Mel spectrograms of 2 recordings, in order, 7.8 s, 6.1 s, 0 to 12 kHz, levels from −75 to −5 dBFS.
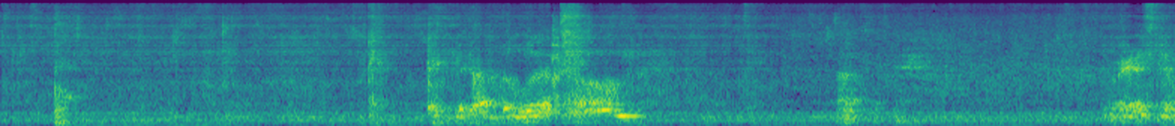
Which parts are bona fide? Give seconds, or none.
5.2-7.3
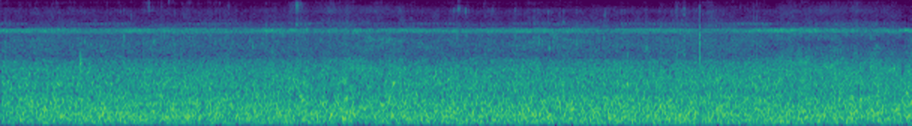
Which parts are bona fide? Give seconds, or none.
0.0-1.9; 2.7-5.2

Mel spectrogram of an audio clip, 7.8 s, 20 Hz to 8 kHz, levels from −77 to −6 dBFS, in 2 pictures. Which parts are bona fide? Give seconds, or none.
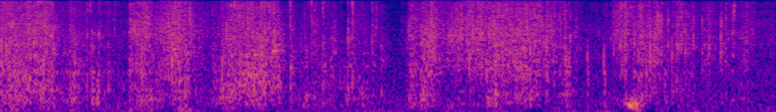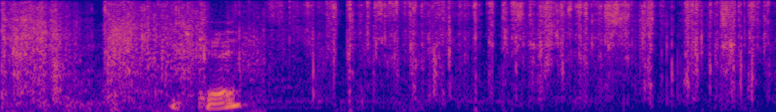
0.8-3.0; 4.6-5.4

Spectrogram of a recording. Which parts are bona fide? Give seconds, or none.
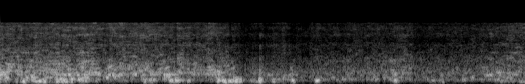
0.0-2.4; 3.1-5.3

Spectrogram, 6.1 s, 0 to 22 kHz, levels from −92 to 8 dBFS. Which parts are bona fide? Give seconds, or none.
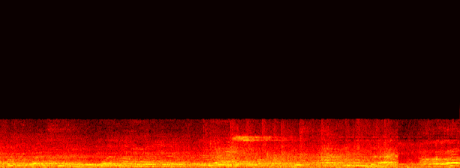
0.0-4.5

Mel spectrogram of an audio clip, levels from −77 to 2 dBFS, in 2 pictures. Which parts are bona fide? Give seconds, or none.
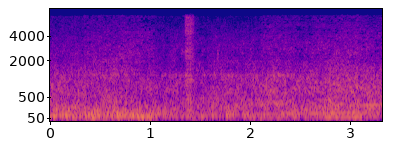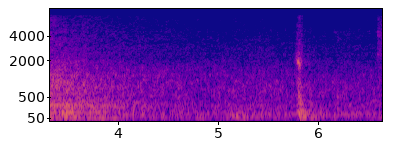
none

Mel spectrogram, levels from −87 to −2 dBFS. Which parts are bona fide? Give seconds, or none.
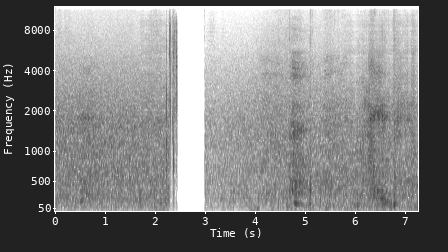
0.0-1.7; 2.4-5.8

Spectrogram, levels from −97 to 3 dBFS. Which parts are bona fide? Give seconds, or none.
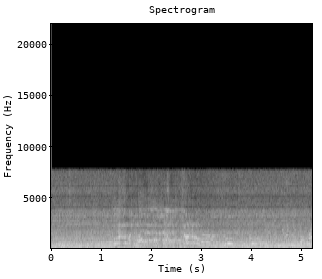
0.0-1.2; 2.9-5.2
